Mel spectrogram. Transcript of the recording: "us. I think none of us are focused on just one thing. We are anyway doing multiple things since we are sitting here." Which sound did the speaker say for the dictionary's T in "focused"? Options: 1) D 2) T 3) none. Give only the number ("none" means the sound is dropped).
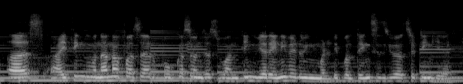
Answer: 3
